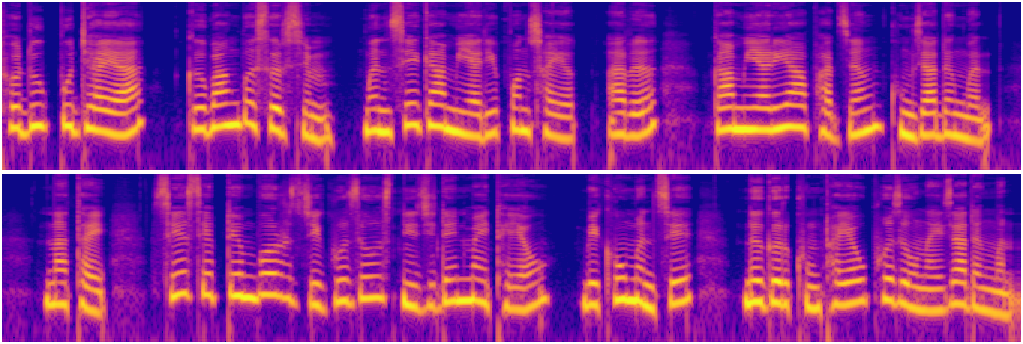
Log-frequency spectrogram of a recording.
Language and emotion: Bodo, neutral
